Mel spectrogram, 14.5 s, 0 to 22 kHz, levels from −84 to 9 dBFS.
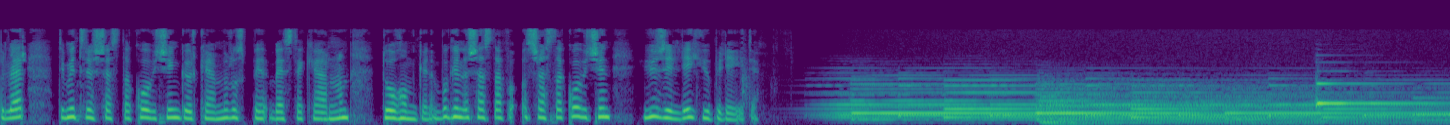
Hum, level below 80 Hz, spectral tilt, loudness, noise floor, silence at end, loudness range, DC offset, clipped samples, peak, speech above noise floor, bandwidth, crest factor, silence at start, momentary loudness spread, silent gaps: none; -52 dBFS; -5 dB/octave; -21 LUFS; -51 dBFS; 0 s; 3 LU; under 0.1%; under 0.1%; -4 dBFS; 31 dB; 8.8 kHz; 16 dB; 0 s; 8 LU; none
